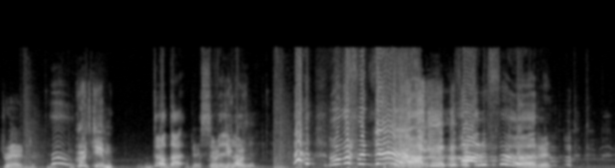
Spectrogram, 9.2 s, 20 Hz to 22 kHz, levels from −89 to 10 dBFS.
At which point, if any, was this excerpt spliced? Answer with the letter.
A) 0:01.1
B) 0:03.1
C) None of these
C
